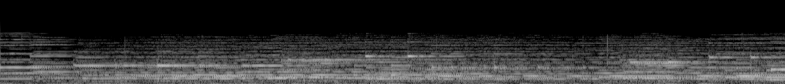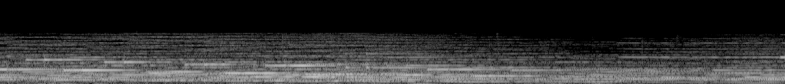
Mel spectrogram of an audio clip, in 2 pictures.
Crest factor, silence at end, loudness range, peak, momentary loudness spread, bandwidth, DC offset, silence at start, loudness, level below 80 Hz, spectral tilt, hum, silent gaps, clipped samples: 16 dB; 0 s; 5 LU; -8 dBFS; 9 LU; 5 kHz; under 0.1%; 0 s; -25 LUFS; -48 dBFS; -9.5 dB/octave; none; none; under 0.1%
